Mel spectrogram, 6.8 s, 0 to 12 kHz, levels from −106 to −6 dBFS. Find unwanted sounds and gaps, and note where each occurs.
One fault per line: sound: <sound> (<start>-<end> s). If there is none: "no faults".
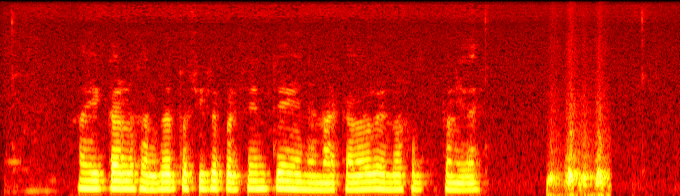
sound: whoosh (5.5-6.1 s)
